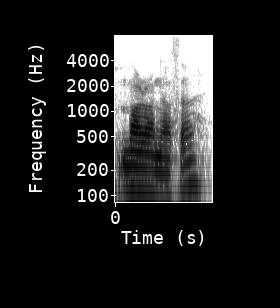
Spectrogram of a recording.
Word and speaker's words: Maranatha: If you choose this word, Maranatha, say it as four syllables, Ma-ra-na-tha.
